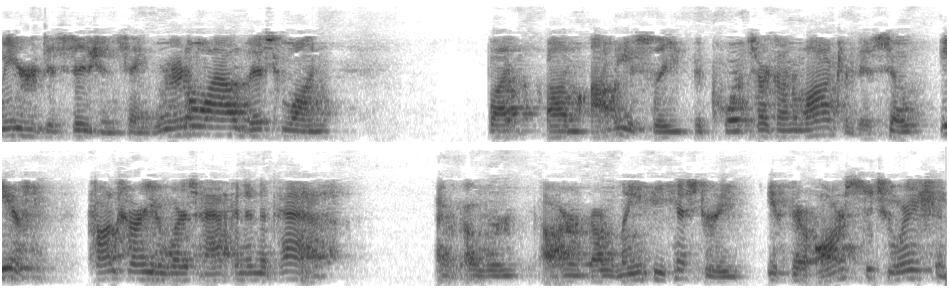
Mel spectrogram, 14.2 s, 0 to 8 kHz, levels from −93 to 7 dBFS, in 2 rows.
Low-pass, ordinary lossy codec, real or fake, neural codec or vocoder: 7.2 kHz; MP3, 32 kbps; fake; codec, 44.1 kHz, 3.4 kbps, Pupu-Codec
